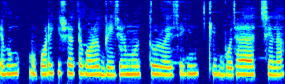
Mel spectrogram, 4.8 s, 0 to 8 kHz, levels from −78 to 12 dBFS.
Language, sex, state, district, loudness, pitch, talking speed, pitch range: Bengali, female, West Bengal, Paschim Medinipur, -16 LUFS, 250 Hz, 190 wpm, 240-260 Hz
